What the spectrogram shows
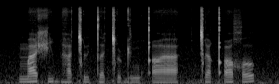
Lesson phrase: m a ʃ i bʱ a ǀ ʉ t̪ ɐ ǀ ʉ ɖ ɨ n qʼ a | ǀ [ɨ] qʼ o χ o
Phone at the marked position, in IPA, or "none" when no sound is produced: ɨ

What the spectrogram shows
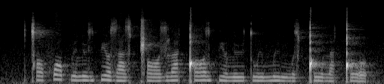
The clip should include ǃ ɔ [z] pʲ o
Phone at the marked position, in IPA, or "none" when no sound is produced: z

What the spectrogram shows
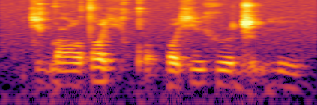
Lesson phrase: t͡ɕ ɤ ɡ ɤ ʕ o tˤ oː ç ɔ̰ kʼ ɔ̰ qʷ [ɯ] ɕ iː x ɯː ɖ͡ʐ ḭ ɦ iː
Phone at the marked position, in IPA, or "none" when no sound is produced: ɯ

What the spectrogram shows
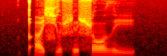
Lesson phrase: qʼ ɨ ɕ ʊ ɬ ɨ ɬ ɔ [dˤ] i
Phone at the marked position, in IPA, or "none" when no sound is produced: ð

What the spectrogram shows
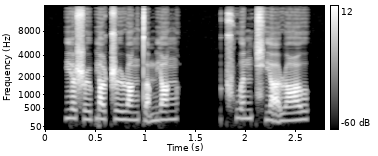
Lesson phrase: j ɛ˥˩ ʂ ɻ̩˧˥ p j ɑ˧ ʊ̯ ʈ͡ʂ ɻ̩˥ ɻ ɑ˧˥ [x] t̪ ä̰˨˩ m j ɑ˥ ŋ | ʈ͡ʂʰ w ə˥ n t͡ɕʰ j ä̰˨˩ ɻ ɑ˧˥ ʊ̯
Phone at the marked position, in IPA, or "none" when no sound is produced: ŋ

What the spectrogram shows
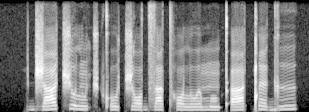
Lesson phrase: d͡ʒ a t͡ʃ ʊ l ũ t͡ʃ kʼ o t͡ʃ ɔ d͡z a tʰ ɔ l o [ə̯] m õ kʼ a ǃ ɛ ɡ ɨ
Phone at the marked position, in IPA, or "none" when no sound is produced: ə̯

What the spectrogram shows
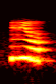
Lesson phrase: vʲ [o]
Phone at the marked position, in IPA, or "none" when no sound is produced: o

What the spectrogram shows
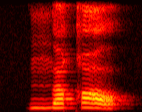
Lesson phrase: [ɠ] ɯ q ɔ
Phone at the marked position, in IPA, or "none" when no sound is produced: ŋ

